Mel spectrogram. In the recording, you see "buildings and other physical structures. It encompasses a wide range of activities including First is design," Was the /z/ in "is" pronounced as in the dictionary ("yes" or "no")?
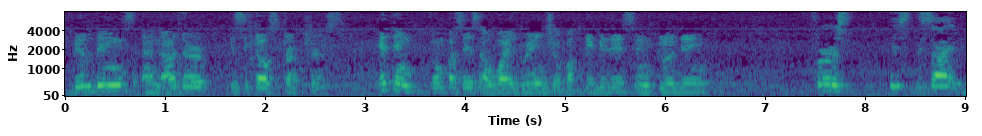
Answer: no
